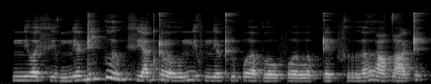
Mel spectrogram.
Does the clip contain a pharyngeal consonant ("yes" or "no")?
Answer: no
